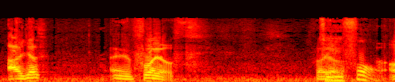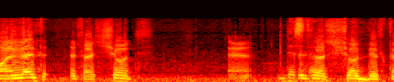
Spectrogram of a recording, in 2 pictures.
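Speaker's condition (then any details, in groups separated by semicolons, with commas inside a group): Cerebral palsy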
